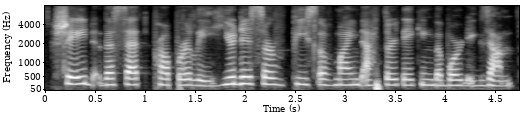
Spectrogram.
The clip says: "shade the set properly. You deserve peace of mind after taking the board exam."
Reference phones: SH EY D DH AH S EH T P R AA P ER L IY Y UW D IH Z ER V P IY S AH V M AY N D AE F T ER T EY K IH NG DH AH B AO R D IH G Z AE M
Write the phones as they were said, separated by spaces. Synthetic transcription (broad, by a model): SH EY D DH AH S EH T P R AA P ER L IY Y UW D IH S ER V P IY S AH V M AY N D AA F T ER T EY K IH NG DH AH B AO R D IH G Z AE M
